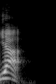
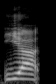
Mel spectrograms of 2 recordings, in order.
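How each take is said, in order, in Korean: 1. 모음은 하나의 짧은 음절로 발음합니다. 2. 모음은 두 개의 완전한 음절로 나뉩니다. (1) "야 이렇게 하잖아요" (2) "온전하게 이야 이렇게 발음하지 않고"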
